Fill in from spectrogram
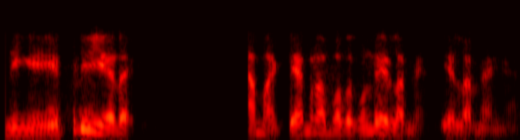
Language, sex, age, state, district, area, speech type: Tamil, male, 45-60, Tamil Nadu, Perambalur, urban, conversation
